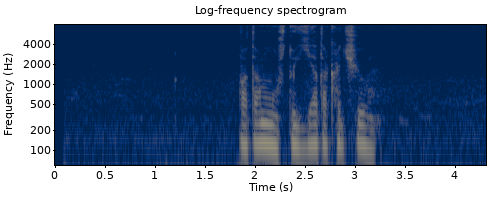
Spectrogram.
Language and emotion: Russian, neutral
